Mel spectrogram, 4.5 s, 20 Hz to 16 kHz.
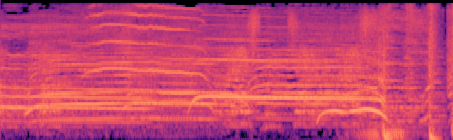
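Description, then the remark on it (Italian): A big crowd erupts in loud, sustained cheering for a football goal, many voices shouting and whooping together, swelling in a final burst before cutting off. “Poi arrivano gli anni 80 e un urlo liberatorio. Gol! Gol!”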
